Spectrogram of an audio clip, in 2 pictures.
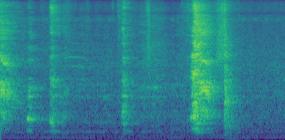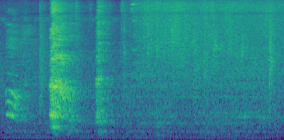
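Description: A man coughing hard in a string of harsh, irregular bursts, then from about five seconds in a steady hiss.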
